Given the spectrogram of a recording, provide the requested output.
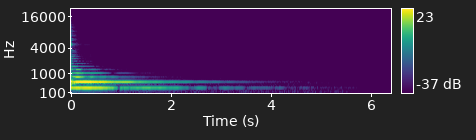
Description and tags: single string plucked medium-loud with finger, allowed to decay. this is string 15 of 23, pitch C4 (262 Hz).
